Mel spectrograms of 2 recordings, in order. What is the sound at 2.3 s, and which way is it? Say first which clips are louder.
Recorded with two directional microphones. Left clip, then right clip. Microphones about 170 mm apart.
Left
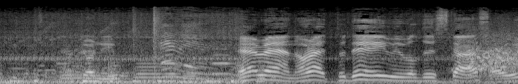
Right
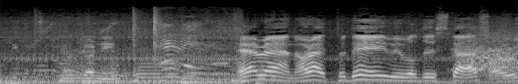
Speech: right 1 dB; 5° right (ahead or behind).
